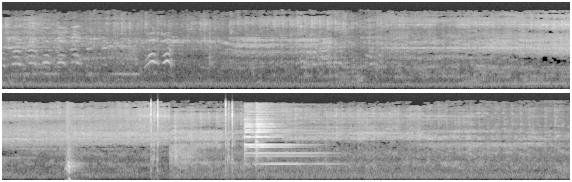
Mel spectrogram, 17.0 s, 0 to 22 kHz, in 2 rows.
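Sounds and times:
notification bell ding: 11.9s - 13.8s.

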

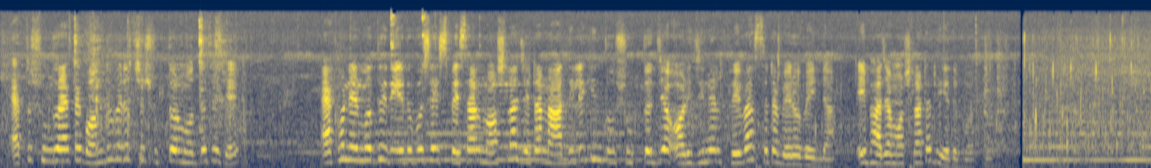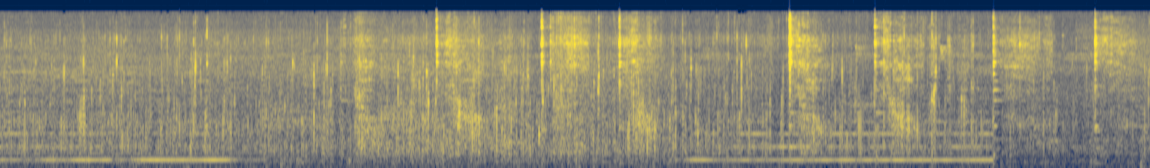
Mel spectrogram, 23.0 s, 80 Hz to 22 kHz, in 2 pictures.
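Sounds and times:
spatula scraping metal pan: 0.7s - 2.4s, 14.9s - 23.0s
stew simmering: 10.2s - 23.0s.

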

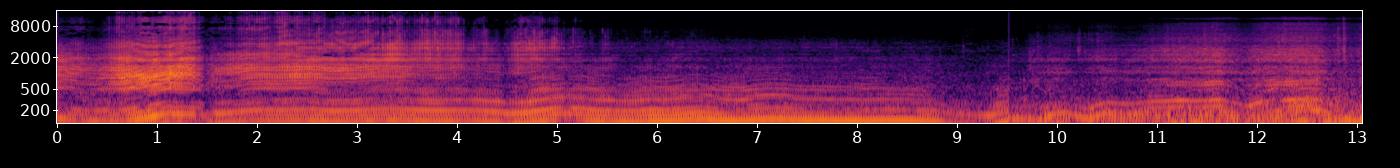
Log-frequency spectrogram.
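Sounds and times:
vehicle engine droning: 0.0s - 13.0s.

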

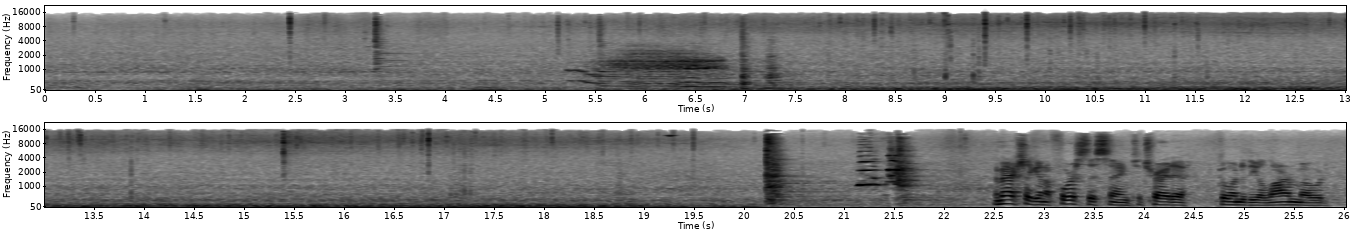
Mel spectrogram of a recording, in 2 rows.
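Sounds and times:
wood fire rumbling: 0.0s - 25.3s
logs crackling and popping: 1.0s - 20.2s.

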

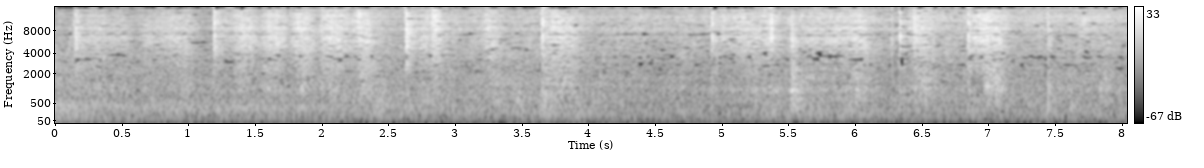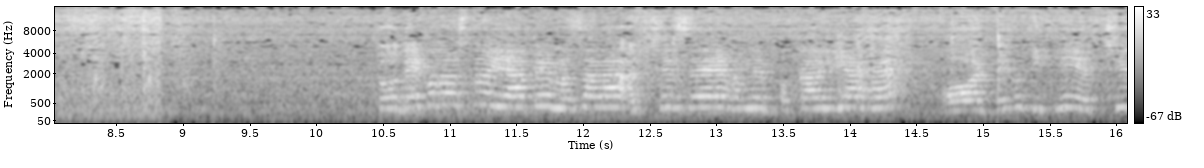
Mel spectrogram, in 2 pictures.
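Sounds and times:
spatula scraping a metal pan: 0.0s - 9.1s
sizzling in oil: 0.0s - 9.5s, 11.9s - 16.0s.

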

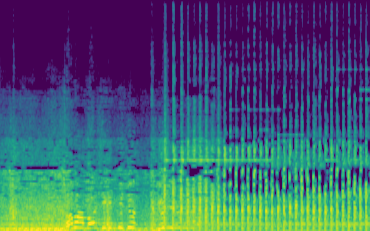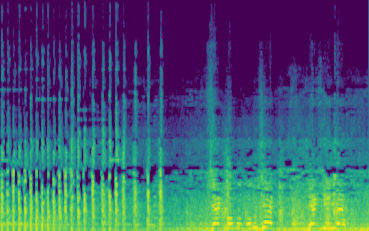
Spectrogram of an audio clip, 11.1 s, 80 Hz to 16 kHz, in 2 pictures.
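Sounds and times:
excavator mechanical rattle: 2.2s - 8.2s.

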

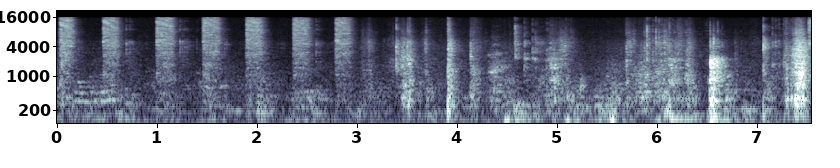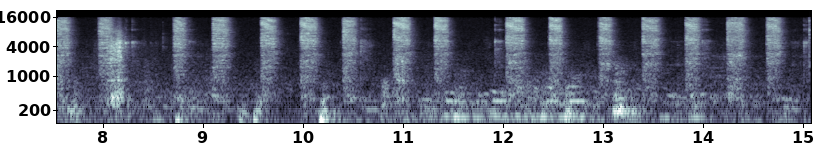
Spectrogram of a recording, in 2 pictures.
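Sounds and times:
spray can hissing: 0.0s - 3.0s, 7.5s - 15.0s.

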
